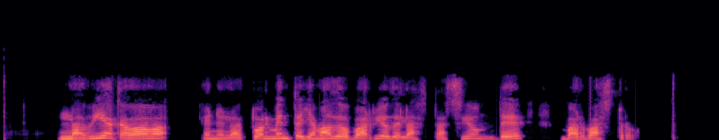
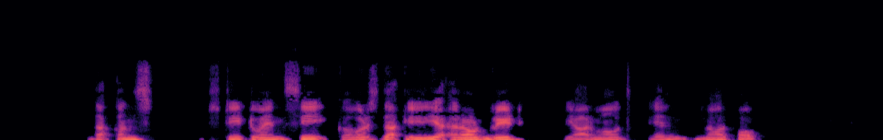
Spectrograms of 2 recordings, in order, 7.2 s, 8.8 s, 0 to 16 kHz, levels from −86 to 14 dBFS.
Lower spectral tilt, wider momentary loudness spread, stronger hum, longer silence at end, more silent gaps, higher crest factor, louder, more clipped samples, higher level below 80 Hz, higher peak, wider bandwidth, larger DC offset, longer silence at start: second, -5 dB/octave vs -7 dB/octave; second, 11 LU vs 14 LU; neither; second, 0.85 s vs 1.3 s; second, 1.72-1.99 s, 4.28-4.34 s, 5.34-5.38 s, 5.52-5.60 s vs 1.66-1.98 s, 3.30-3.37 s, 5.29-5.63 s, 6.39-6.47 s; about the same, 16 dB vs 20 dB; first, -16 LUFS vs -23 LUFS; neither; about the same, -58 dBFS vs -58 dBFS; about the same, -2 dBFS vs -4 dBFS; second, 7.6 kHz vs 8.6 kHz; neither; second, 0.6 s vs 0.9 s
